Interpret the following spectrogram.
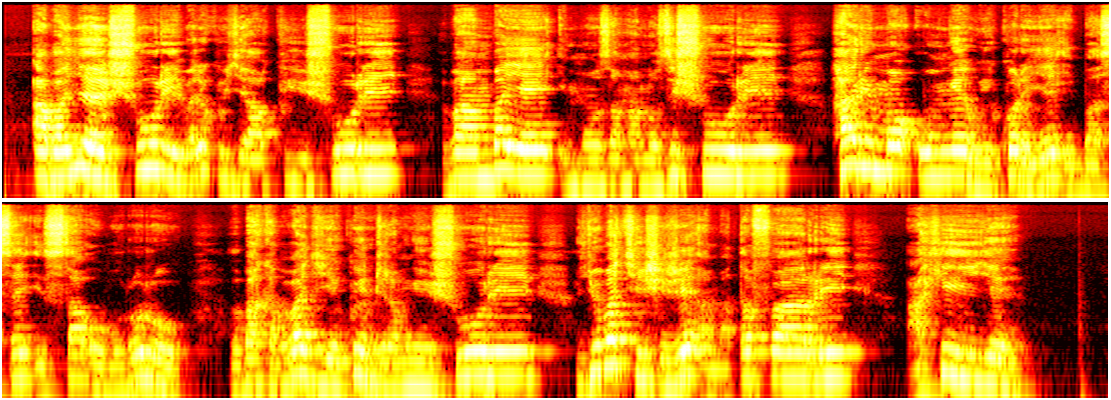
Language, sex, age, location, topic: Kinyarwanda, female, 25-35, Huye, education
